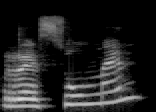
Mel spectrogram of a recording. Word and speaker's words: resumen: Sí sigue siendo resumen, sigue siendo la sílaba tónica, porque digo resumen, no digo resumen, o no digo resumen, digo resumen.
